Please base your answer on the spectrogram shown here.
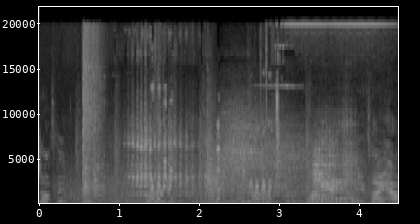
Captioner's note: robotic whirring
